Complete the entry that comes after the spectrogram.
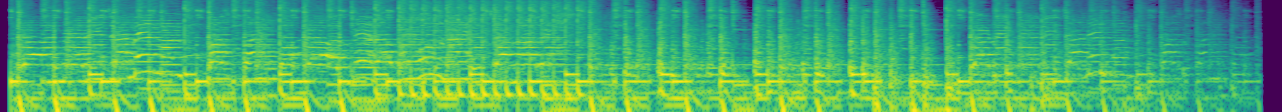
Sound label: background music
